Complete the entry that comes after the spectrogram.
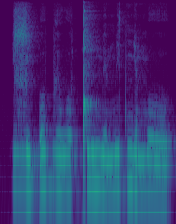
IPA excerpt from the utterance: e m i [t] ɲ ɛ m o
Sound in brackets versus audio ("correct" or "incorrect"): correct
